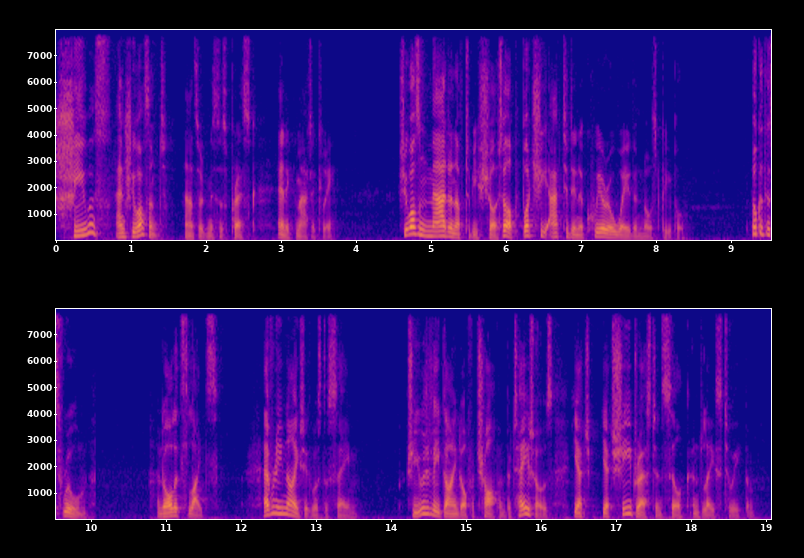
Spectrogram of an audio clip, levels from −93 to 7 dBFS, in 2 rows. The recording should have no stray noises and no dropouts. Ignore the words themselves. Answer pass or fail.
pass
